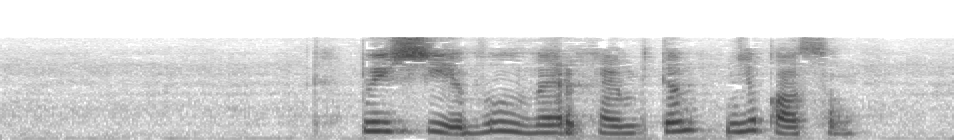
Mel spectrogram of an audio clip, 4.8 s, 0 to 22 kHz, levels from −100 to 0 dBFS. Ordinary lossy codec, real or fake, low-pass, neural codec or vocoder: MP3, 32 kbps; fake; 7.2 kHz; codec, 24 kHz, 1 kbps, SNAC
